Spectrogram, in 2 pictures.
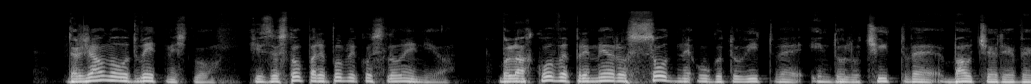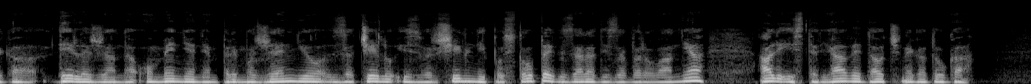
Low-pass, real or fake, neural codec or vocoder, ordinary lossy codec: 19.8 kHz; real; none; AAC, 32 kbps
